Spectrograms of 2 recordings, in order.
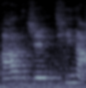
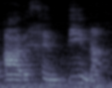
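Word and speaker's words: Argentina: 아르티나 그렇죠. 아르젠티나 아니고 아르헨티나.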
